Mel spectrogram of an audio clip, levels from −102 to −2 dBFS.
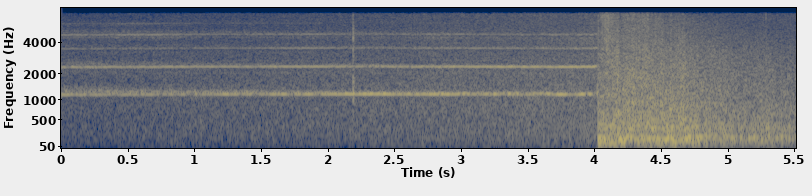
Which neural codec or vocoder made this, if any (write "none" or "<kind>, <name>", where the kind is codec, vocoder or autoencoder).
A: none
